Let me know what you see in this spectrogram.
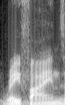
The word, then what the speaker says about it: Ralph Fiennes: Every scene with Ray, it's like Ray Fiennes, I think is how you say his name. Ralph Fiennes is what I always want to say. Is it, what is it? – What?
